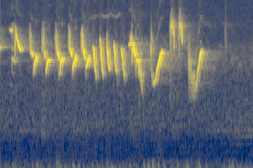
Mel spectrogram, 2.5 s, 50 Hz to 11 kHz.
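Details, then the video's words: Common chaffinch singing in spring in the countryside of central France, 24 March 2012: a rapid series of sharp notes stepping downward, ending in a quick emphatic flourish, about two seconds long. "PINSON des Arbres/Chants au Printemps"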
